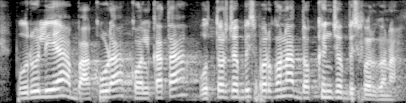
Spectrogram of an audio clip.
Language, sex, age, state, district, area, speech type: Bengali, male, 30-45, West Bengal, Purulia, urban, spontaneous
